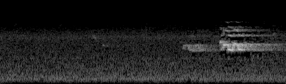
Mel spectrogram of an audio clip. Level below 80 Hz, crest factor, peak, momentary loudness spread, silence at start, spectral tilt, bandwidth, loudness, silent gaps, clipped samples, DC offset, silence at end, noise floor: -78 dBFS; 20 dB; -6 dBFS; 28 LU; 0 s; 1.5 dB/octave; 8 kHz; -18 LUFS; none; under 0.1%; under 0.1%; 0 s; -45 dBFS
